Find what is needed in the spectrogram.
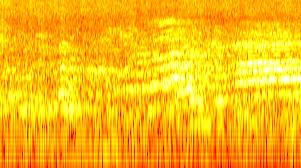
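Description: Several footballers' voices shouting and calling to one another, overlapping and indistinct.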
